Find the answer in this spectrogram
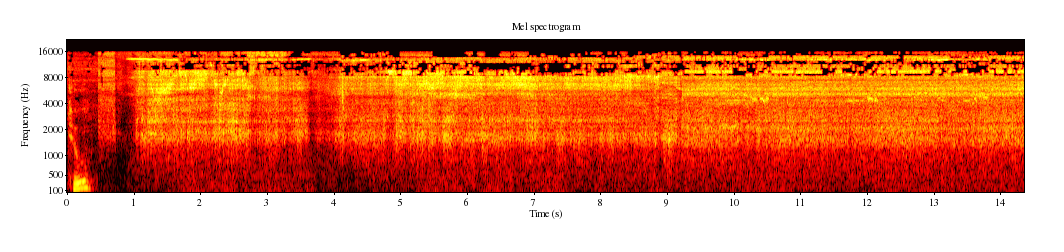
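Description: Steady hissing from a Piezotome ultrasonic bone-surgery handpiece, its cooling spray and the surgical suction, cutting bone around an impacted third molar; a thin high whine sits above the hiss. The hiss starts about a second in and dips briefly near four seconds.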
